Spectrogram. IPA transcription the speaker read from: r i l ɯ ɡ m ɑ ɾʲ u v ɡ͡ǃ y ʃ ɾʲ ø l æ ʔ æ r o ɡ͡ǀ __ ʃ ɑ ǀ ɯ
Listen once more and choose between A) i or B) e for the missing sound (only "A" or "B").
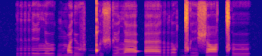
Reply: B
